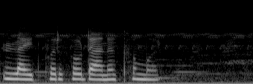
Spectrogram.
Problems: constant background noise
